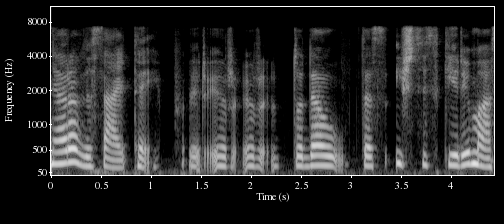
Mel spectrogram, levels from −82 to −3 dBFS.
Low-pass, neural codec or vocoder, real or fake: 7.2 kHz; none; real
